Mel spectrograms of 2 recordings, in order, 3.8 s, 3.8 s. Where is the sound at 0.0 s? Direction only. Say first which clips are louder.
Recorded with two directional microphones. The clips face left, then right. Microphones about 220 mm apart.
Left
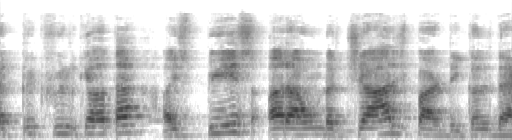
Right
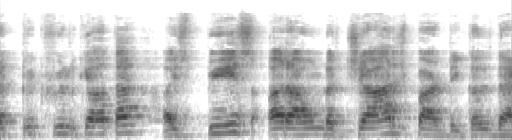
Right 2 dB; 30° right (ahead or behind).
